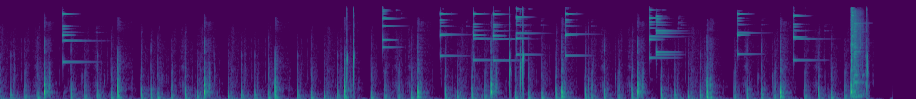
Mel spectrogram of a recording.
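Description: Small items pop with short high blips as they are picked up.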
